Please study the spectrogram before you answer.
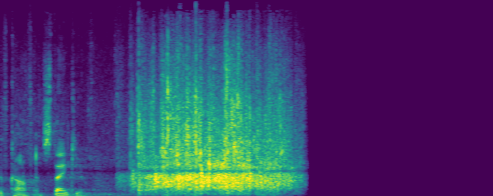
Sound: applause

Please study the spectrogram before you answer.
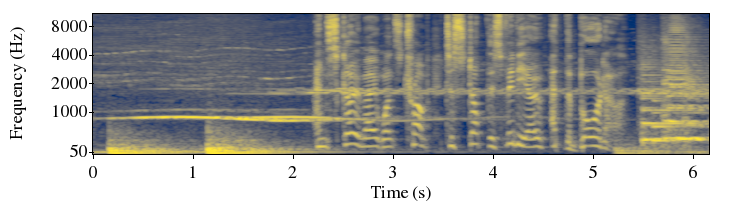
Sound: eerie sound; dramatic music

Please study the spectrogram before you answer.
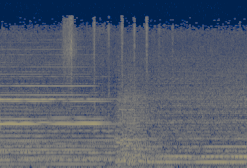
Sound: rustling

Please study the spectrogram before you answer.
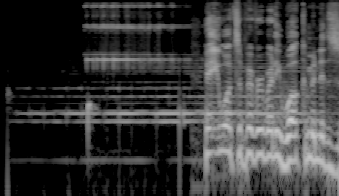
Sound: magical jingle

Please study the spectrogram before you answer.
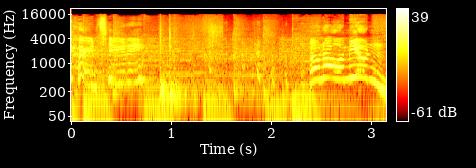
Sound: laughing

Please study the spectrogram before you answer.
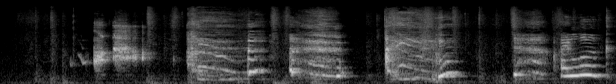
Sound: excited laughter

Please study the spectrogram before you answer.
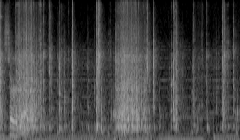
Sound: machine whirring

